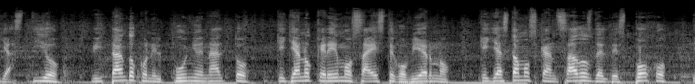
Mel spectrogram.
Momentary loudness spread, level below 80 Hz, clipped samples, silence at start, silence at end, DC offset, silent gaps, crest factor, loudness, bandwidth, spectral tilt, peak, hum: 8 LU; -28 dBFS; under 0.1%; 0 s; 0 s; under 0.1%; none; 14 dB; -15 LUFS; 14.5 kHz; -5.5 dB/octave; 0 dBFS; none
